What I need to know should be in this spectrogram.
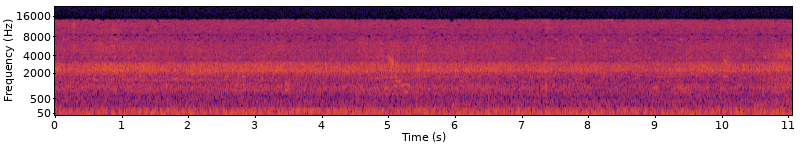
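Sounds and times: harbour background rumble and hiss: 0:00.0 - 0:11.0.

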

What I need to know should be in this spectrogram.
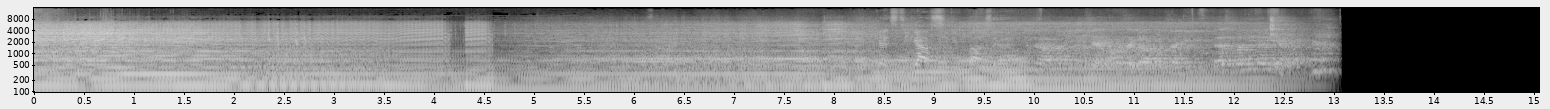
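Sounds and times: deep bass: 0:00.0 - 0:12.3
distorted electric guitar chords: 0:00.0 - 0:12.8.

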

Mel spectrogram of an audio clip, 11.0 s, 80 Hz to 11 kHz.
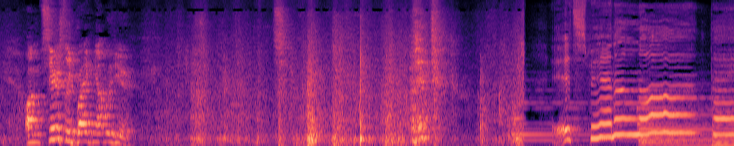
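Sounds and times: clothes and bag rustling: 0:02.2 - 0:07.9.

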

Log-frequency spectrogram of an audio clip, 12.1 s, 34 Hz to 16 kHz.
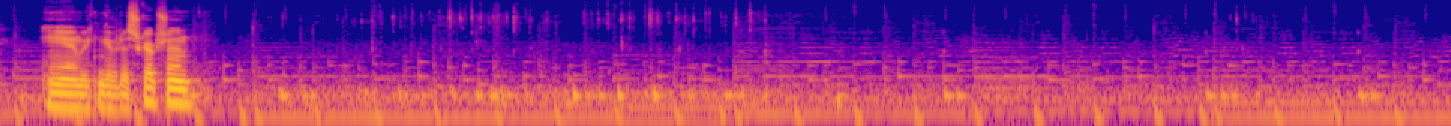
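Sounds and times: background music with low beat: 0:00.0 - 0:12.0
computer keyboard typing: 0:02.2 - 0:06.4.

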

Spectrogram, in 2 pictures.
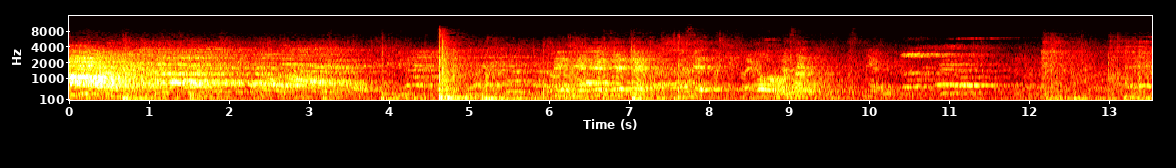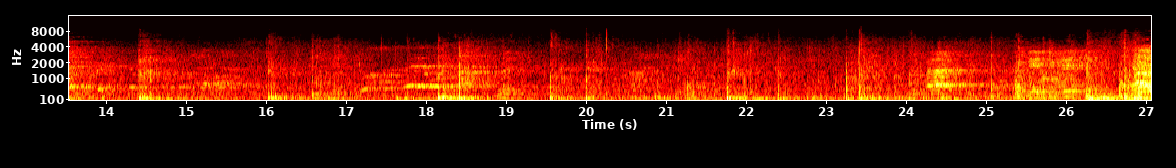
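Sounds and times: players shouting in echoing hall: 0:00.0 - 0:16.0, 0:17.0 - 0:21.8, 0:23.4 - 0:27.0
ball kicked and bouncing on court: 0:03.2 - 0:06.4, 0:12.2 - 0:13.6, 0:14.4 - 0:14.8, 0:16.0 - 0:18.8, 0:19.5 - 0:27.0.

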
